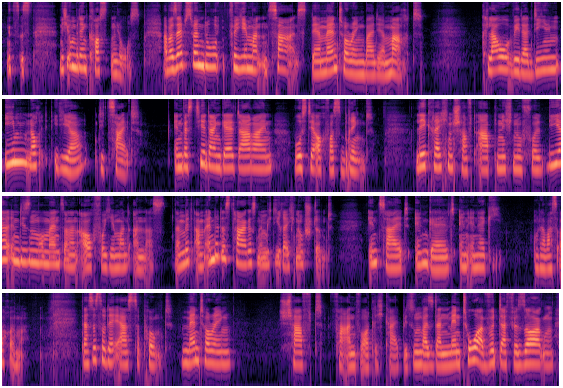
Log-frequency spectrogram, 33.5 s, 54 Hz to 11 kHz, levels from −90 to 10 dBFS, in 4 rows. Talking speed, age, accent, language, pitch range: 150 wpm, 30-49, German, German, 195-250 Hz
